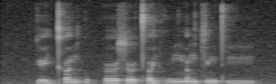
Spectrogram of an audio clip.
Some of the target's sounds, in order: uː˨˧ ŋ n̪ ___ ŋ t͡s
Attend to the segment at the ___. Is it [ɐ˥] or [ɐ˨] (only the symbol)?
ɐ˥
